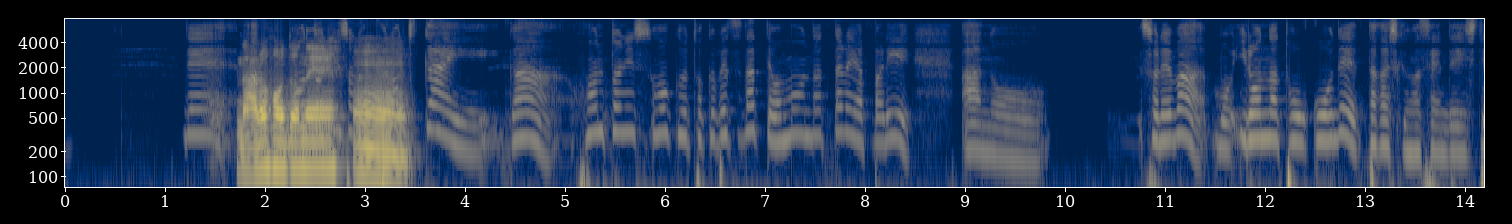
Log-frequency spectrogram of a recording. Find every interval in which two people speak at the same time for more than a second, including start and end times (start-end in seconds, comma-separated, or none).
1.8-3.6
